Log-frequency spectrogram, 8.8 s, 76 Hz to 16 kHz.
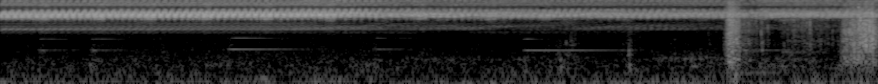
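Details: Cicadas calling in a small garden on August 5, 2020: a continuous, even, high-pitched buzzing drone. Faint short low tones recur throughout, and a brief knock sounds near the end.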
